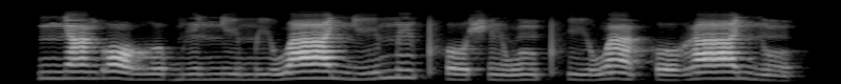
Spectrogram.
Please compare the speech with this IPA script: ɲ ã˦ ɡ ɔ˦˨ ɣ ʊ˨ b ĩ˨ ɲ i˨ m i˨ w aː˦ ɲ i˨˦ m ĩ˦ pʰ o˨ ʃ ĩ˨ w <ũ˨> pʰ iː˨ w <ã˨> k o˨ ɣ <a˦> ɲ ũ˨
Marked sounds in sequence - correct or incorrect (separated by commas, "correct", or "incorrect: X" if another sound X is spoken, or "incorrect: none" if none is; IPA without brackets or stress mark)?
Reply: correct, incorrect: ã˦˨, incorrect: aː˦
